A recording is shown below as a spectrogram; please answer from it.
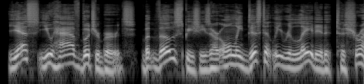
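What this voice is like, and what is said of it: Usual voice. Nothing is said of it.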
